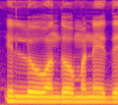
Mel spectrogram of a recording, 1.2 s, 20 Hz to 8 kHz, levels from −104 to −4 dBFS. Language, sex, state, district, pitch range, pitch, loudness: Kannada, male, Karnataka, Bidar, 125-135 Hz, 130 Hz, -12 LUFS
